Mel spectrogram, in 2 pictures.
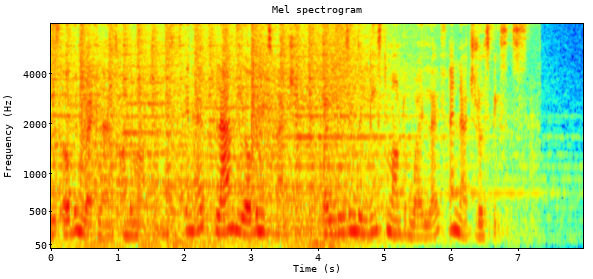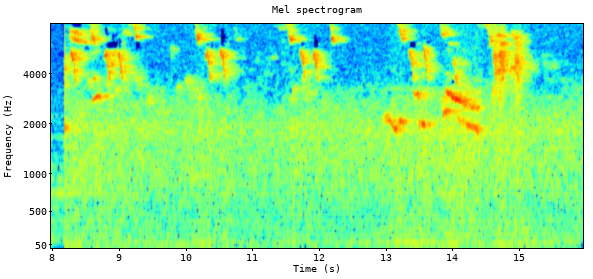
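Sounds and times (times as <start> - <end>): background music: 0.0 - 8.2
small birds chirping: 8.2 - 15.9
steady outdoor hiss: 8.2 - 15.9.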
